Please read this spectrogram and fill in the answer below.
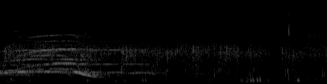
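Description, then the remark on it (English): An audience at a church service bursts into sustained applause for Jesus Christ, a dense wash of many hands clapping, with a few whoops and cheering voices rising at the start before the clapping settles and continues steadily. “Let's give it up for Jesus Christ.”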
